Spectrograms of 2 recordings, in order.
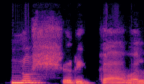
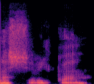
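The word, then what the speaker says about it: نشرك: Nusyrika bukan walan nasyrika.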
